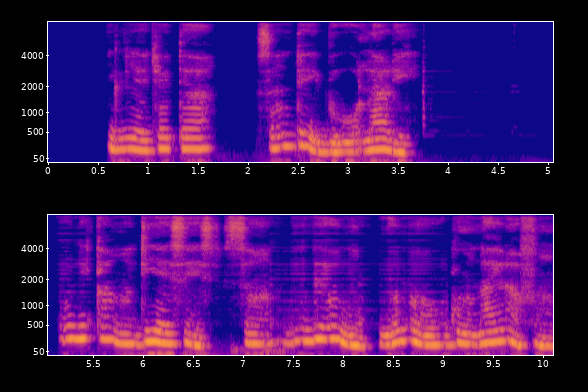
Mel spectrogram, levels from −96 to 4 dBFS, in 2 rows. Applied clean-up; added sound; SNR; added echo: neural mask model DeepFilterNet 3.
